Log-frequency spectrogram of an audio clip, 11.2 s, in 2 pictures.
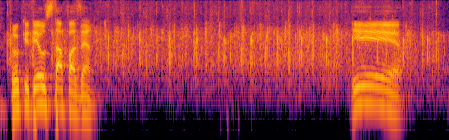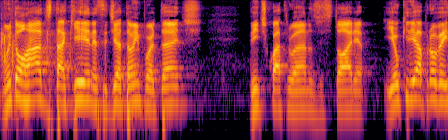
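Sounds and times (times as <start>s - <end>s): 
audience applause: 0.0s - 6.3s
speech: 0.1s - 1.3s, 4.4s - 11.2s.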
